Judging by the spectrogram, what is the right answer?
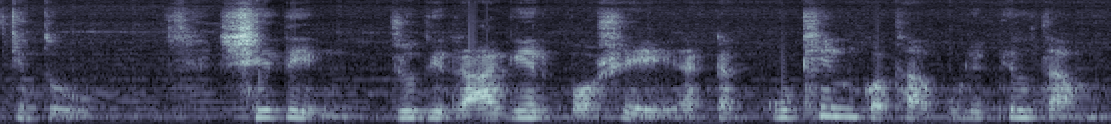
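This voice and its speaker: A man telling a reflective story in a soft, measured narration voice. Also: on the high side, poor audio.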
